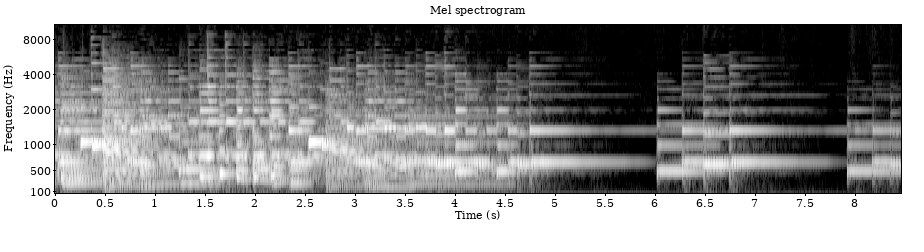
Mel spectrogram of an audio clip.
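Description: Background piano music: a flowing run of notes for the first few seconds, then held chords that fade away, with a new chord struck about six seconds in.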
